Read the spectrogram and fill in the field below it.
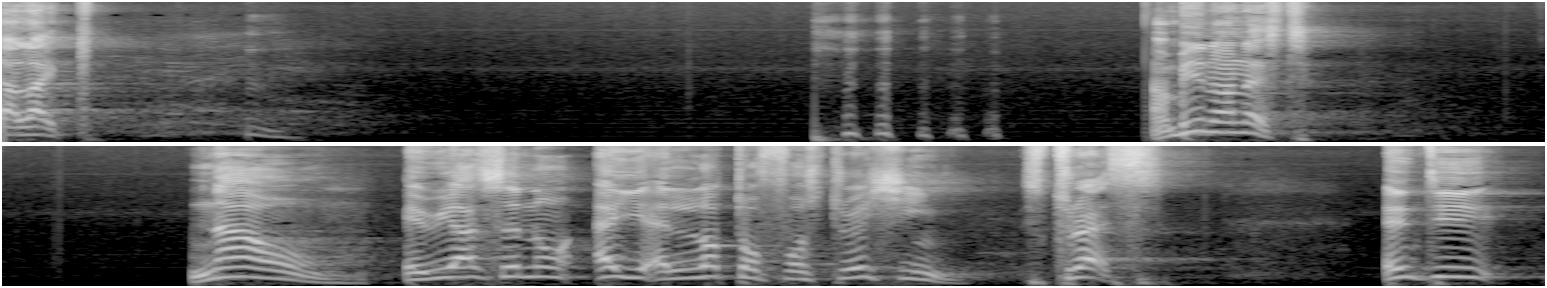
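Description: A young man speaks with animation into a microphone over loudspeakers, in a large echoing hall.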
